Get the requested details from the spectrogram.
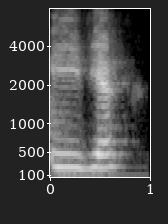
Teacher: Geralmente fala Ívia, come o L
